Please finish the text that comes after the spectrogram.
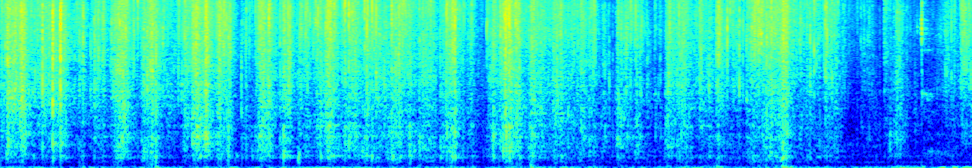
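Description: Plastic packaging of a diamond art color kit being opened, close crinkling and crumpling that runs continuously and fairly quietly with no voices.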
